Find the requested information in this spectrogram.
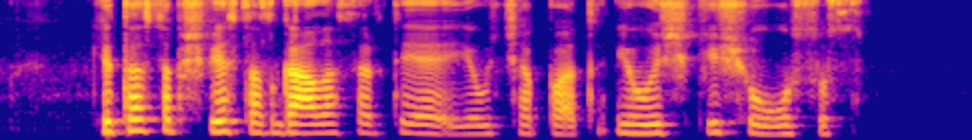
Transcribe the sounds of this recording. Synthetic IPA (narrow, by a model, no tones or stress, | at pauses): kʲɪt̪ɐsɐpʲʃʲʋʲiɛst̪ɐs̬ɡɑːlˠɐsɐɾʲt̪ʲeːjɛjɛʊt͡ʃʲɛpɐt̪jɛʊɪʃʲkʲɪʃʲuːuːsʊs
